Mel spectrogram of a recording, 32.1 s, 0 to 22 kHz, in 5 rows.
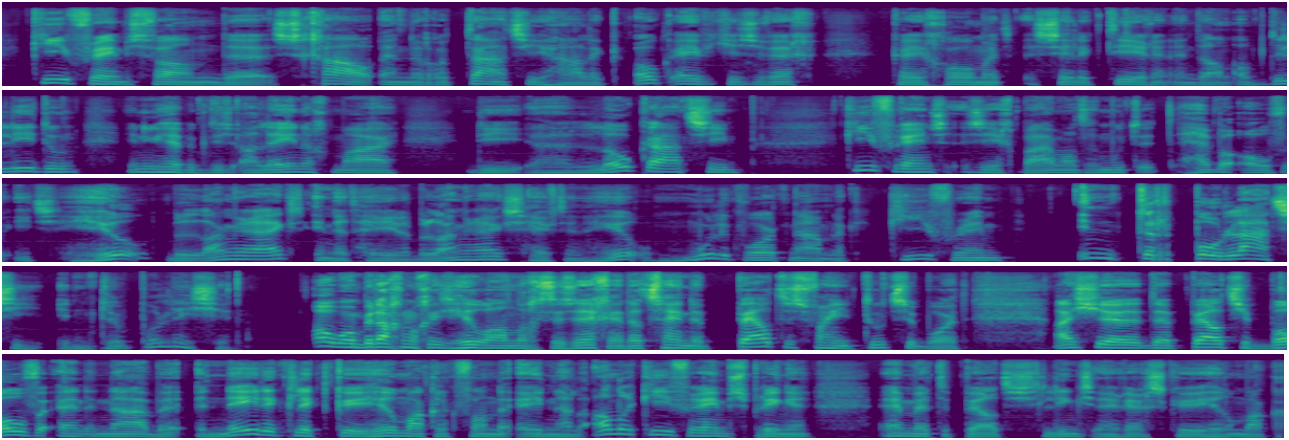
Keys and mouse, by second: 5.5 Delete, 7.3 click, 8.1-10.8 drag, 24.5 Up, 24.9 Up, 25.8 Down, 26.2 Down, 27.0 Up, 27.0 Down, 27.2 Up, 27.6 Down, 27.9 Down, 28.5 Up, 28.8 Up, 29.1 Down, 29.4 Down, 29.7 Left, 30.1 Right, 30.3 Right, 30.7 Right, 30.9 Left, 31.1 Left, 31.3 Left, 31.4 Right, 31.6 Right, 32.0 Right.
